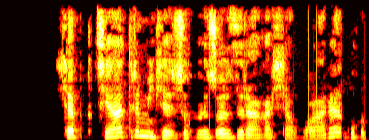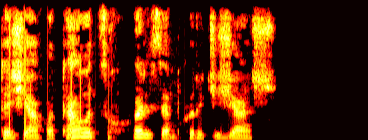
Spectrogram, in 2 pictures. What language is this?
Kabardian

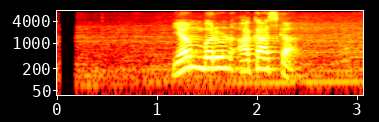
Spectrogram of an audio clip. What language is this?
Nepali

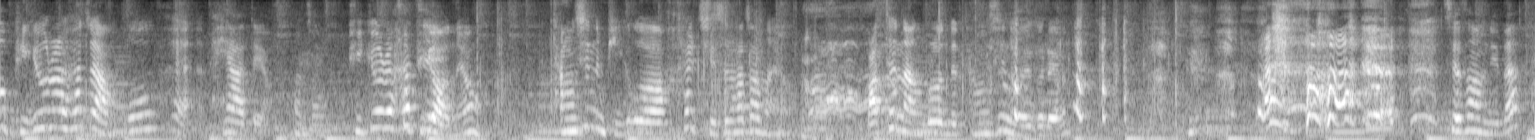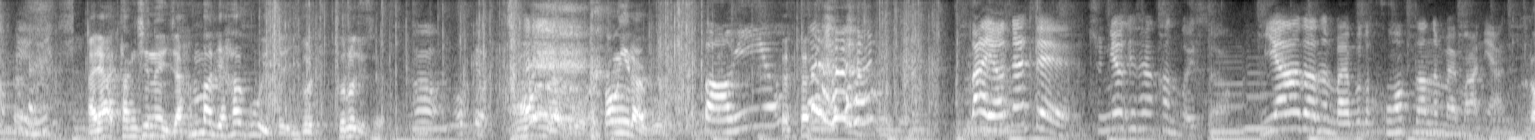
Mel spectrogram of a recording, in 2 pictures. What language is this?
Korean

